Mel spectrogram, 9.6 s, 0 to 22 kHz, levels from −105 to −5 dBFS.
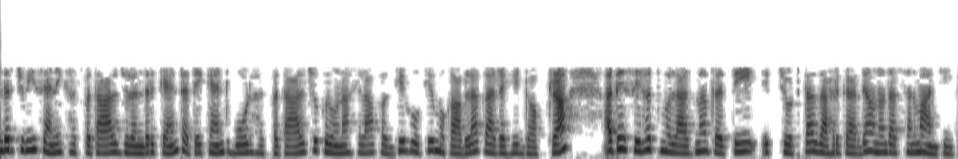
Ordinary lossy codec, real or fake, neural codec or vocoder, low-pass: none; real; none; 3.6 kHz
